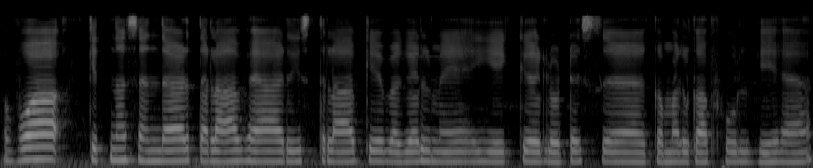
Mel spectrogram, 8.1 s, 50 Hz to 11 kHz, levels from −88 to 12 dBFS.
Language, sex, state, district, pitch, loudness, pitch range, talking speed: Hindi, female, Bihar, Muzaffarpur, 195 Hz, -43 LUFS, 190-205 Hz, 140 wpm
